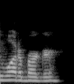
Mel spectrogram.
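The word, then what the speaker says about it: Whataburger: Is it water? Like I'm drinking water or what a burger like it's spelled what a burger but around here people say water burger.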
